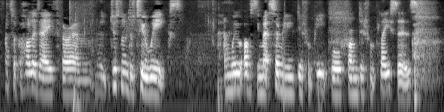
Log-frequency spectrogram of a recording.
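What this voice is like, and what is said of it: British accent. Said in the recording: “I like your British accent”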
